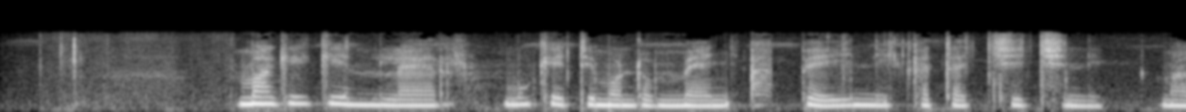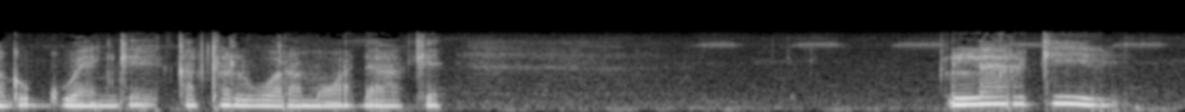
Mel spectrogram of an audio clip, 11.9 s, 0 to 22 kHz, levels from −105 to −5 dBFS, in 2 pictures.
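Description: VoIP packet loss concealed by the speech codec occurs at 3.77 to 3.89 s just after "moketi mondo omeny", at 6.63 to 6.73 s just before "kata aluora mawadakie", and at 11.39 to 11.59 s. Each time about 80 ms of audio is missing, and in the last one it is spread in short gaps of up to 40 ms. The decoder stretches the last pitch and filter into a fading buzz or coloured noise, and the speech sounds weak and smeared briefly afterwards.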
